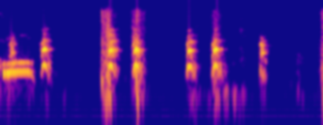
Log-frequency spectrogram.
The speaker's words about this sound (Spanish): Encierro, diles, o diles que no ladren.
